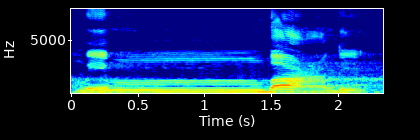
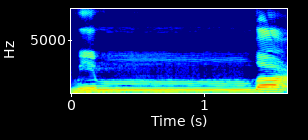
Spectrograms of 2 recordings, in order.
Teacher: mimbadi itu juga harus berdengung suaranya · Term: iqlab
